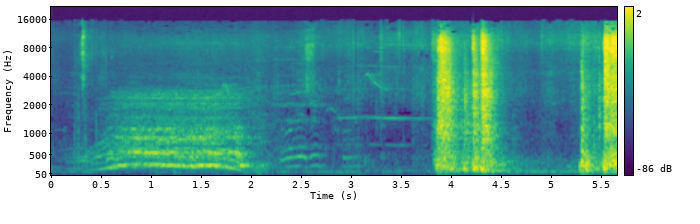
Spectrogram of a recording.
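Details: Sacrificial qurban cattle being loaded at a farmer's pen for transport to Jakarta. One drawn-out, harmonic moo lasts about a second and a half. Heavy thumps and clattering bursts follow, with faint voices in the background.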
